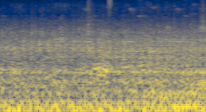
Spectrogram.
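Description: A pause in speech filled by a steady low hum with an even background hiss.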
